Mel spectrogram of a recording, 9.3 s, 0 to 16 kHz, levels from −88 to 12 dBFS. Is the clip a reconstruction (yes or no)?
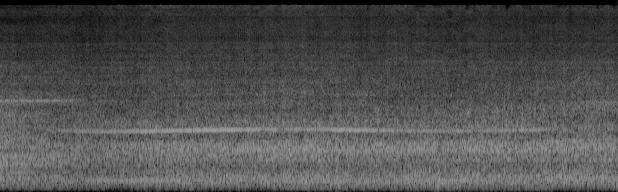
yes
